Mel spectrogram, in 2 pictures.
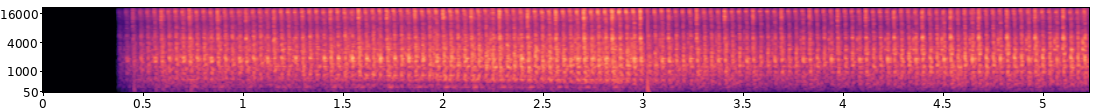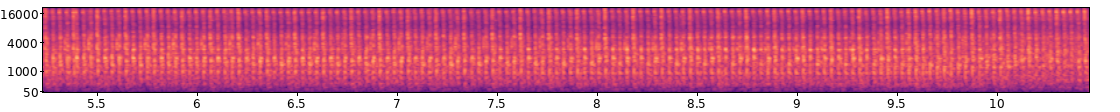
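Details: MG ZR TD diesel idling with a steady, sharp tick, about three to four per second, over the diesel clatter; engine ticking at idle, cause not identified.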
